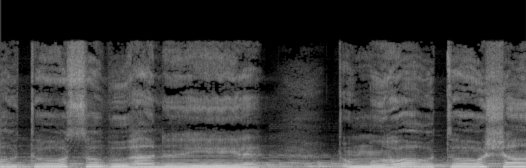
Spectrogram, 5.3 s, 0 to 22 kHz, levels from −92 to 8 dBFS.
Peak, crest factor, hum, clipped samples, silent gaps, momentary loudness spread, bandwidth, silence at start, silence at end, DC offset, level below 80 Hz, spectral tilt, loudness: -6 dBFS; 12 dB; none; under 0.1%; none; 10 LU; 17 kHz; 0 s; 0 s; under 0.1%; -42 dBFS; -6.5 dB/octave; -18 LUFS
